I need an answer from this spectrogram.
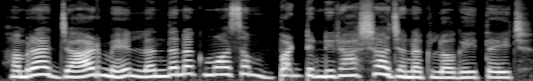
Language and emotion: Maithili, sad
